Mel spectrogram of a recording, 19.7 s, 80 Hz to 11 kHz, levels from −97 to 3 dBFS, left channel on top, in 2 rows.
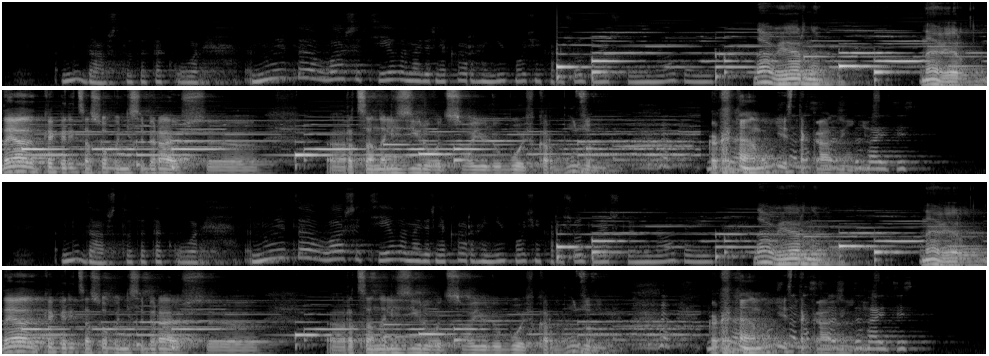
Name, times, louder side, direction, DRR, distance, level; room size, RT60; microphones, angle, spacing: voice 1, 0.6-7.4 7.7-8.7 9.2-9.3 16.1-18.9, right 1 dB, 30° right, 9 dB, 1.5 m, -47 dB
sound 1, 5.5-16.8, left 6 dB, 80° left, 1.8 m, -32 dB
voice 2, 7.5-8.2 9.2-12.8 13.1-15.9 16.9-17.7 18.0-18.3, left 2 dB, 30° left, 6 dB, 2.0 m, -34 dB
29.0 x 21.5 x 9.5 m, 0.85 s
head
